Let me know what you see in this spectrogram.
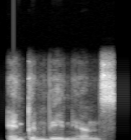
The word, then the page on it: inconvenience: Indian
